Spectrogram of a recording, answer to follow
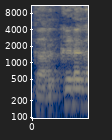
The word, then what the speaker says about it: കർക്കടകം: ശരിക്കും കർക്കടക മാസം എന്നാണ്, കർക്കടകം എന്നാണ് ആ മാസത്തിനെ നമ്മൾ പറയാറുള്ളത്, വിളിക്കാറുള്ളത്. അങ്ങനെയാണ് വിളിക്കേണ്ടത്.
